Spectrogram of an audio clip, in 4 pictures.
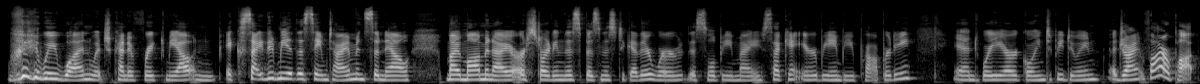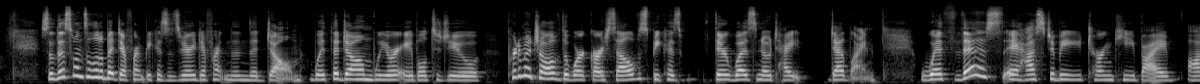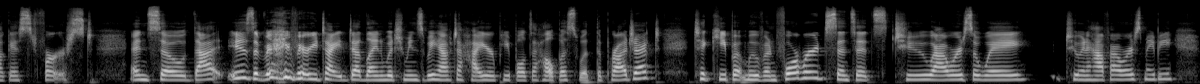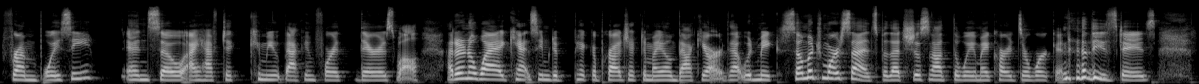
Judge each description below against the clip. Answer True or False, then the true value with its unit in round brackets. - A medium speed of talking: False (220 wpm)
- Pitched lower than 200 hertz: False (215 Hz)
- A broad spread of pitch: False (2.4 semitones)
